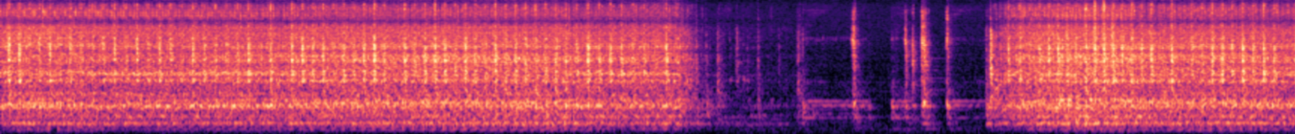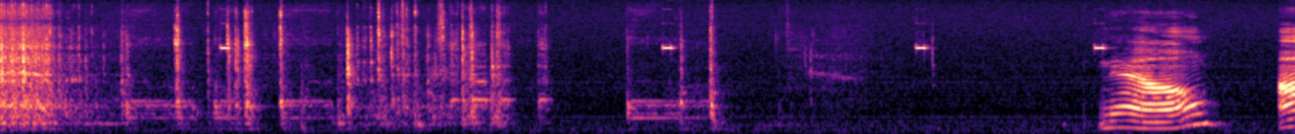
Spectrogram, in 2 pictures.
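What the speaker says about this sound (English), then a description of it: "we're going to sew all the way down." A sewing machine stitching quilt fabric runs in two long loud bursts of rapid steady whirring, then shorter starts and stops with clicks and pauses, while a person talks intermittently nearby.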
